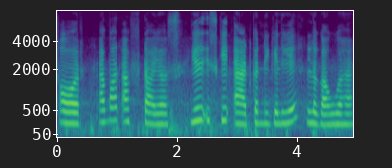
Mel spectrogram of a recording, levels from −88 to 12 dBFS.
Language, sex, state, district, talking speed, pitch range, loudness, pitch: Hindi, female, Punjab, Pathankot, 145 wpm, 220-265 Hz, -17 LUFS, 235 Hz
